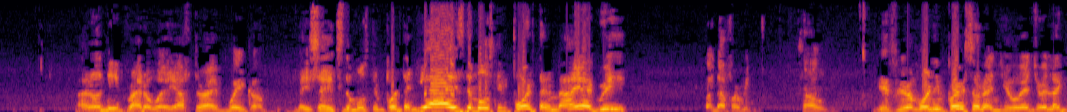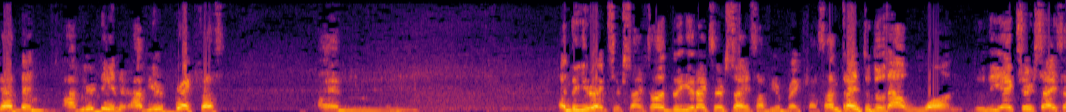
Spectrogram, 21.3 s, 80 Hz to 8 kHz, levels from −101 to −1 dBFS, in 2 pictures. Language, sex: English, male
